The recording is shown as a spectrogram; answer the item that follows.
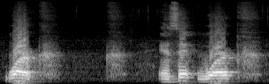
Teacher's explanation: el último sonido de esta última consonante no nos da una vibración en la garganta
